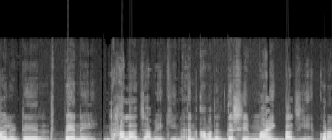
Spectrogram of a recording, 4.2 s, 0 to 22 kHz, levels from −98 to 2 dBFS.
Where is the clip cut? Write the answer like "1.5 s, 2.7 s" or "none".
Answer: 0.9 s, 2.3 s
